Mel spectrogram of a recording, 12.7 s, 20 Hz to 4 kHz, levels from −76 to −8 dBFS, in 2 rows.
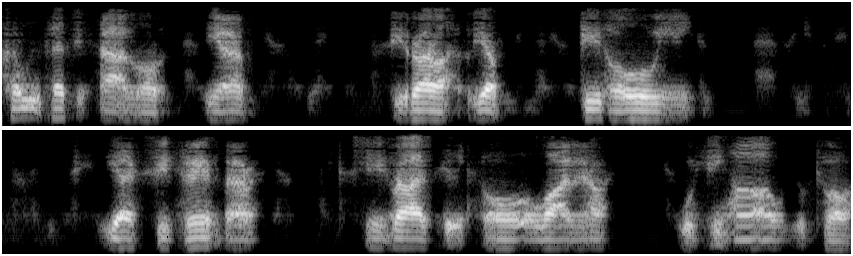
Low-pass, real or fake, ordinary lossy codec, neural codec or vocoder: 3.6 kHz; fake; MP3, 24 kbps; codec, 16 kHz, 0.5 kbps, FreqCodec, larger model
